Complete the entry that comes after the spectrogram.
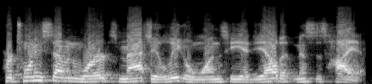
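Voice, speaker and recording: A man reading a children's story as expressive scripted narration, dramatic and with deliberate pauses. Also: mid-range voice, poor audio. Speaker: audiobook narrator.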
